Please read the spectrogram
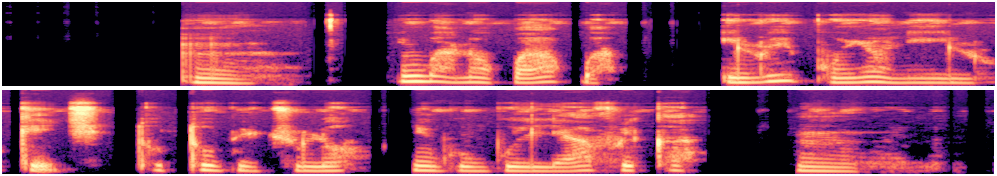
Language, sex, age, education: Yoruba, female, 15-29, tertiary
